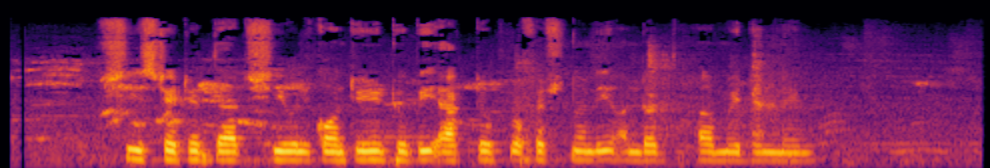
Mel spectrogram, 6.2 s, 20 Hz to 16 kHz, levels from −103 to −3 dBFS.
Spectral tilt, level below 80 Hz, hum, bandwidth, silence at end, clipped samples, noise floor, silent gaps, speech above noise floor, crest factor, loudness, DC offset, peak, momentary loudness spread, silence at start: -5 dB/octave; -60 dBFS; none; 11.5 kHz; 0.4 s; under 0.1%; -47 dBFS; none; 27 dB; 18 dB; -20 LUFS; under 0.1%; -4 dBFS; 14 LU; 0.2 s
